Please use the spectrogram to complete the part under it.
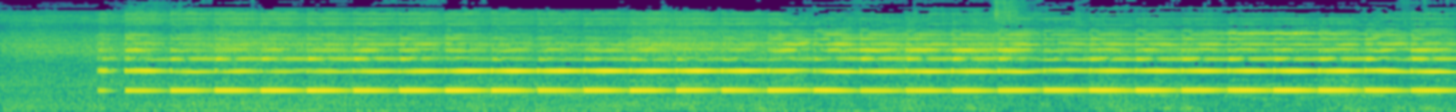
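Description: A railway crossing bell rings loudly in a fast, steady repeating clang.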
